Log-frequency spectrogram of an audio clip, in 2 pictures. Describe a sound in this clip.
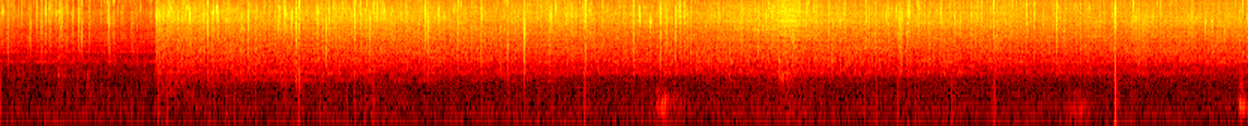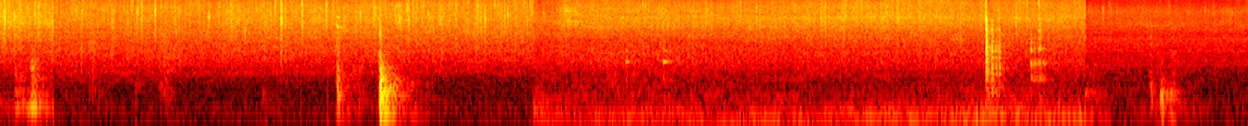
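Food sizzles and crackles in hot oil in a pan.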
